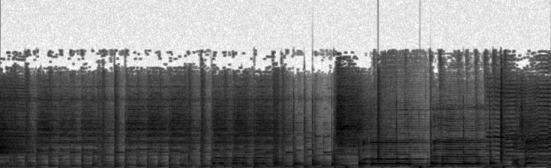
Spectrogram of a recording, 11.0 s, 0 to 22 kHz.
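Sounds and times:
hand drums beating: 0:00.0 - 0:11.0
high sliding melody: 0:00.0 - 0:11.0
ringing metallophones and gongs: 0:00.0 - 0:11.0.

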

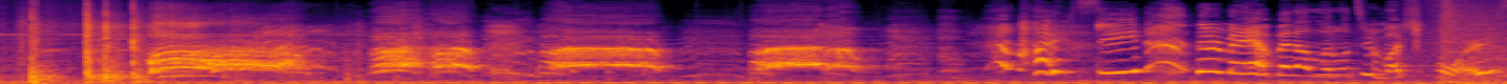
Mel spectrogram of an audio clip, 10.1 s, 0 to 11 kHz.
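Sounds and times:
people shouting and screaming: 0:01.0 - 0:06.1.

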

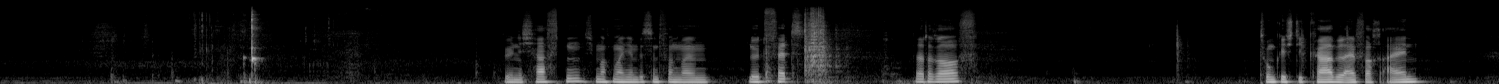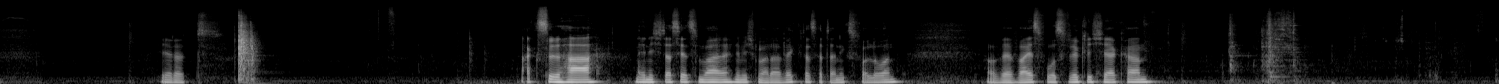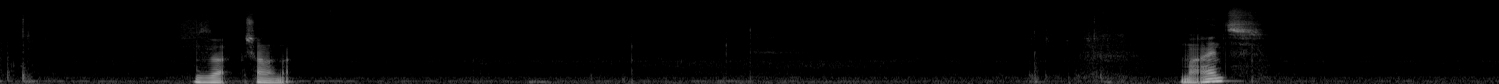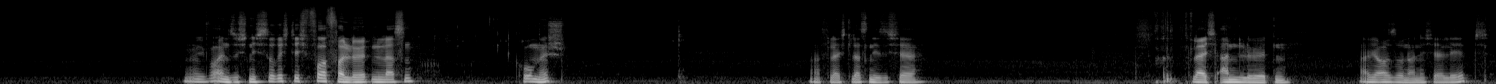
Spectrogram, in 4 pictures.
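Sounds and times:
tools and wires rustling: 0:26.4 - 0:30.6, 0:49.2 - 0:50.1.

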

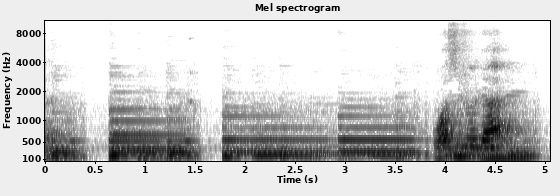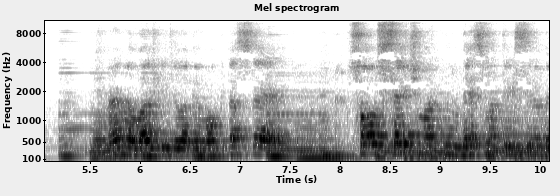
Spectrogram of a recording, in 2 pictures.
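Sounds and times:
acoustic guitar chords ringing: 0:00.0 - 0:10.0.

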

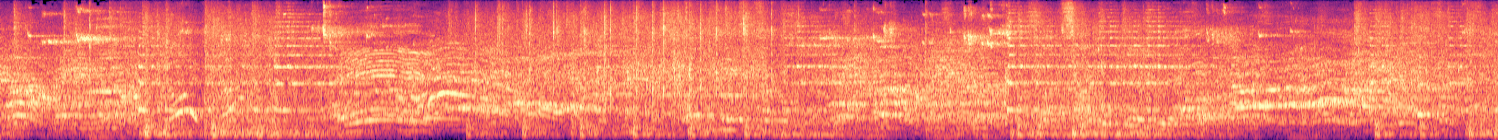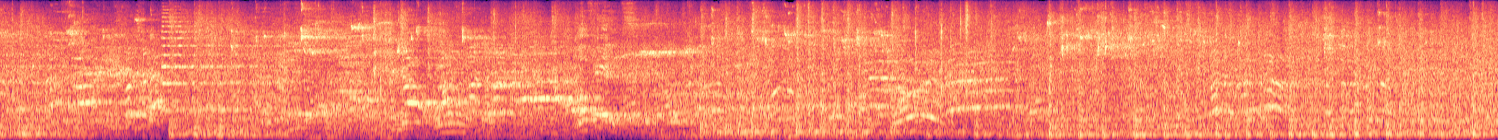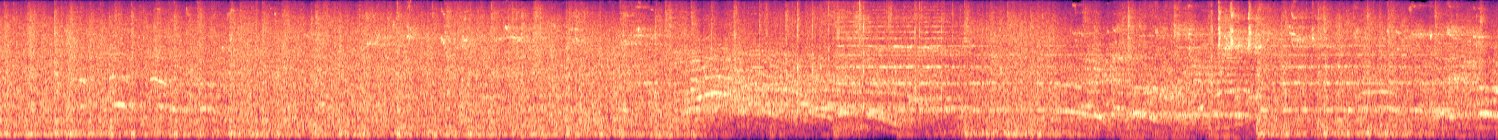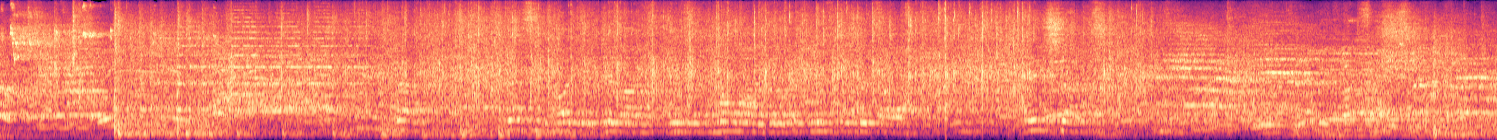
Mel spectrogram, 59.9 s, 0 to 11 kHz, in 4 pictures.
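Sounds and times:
voices in a hall: 0:00.0 - 0:59.9
shoes squeaking on court: 0:00.2 - 0:01.6, 0:07.8 - 0:10.5, 0:11.1 - 0:13.0, 0:14.4 - 0:19.7, 0:25.1 - 0:27.1, 0:33.6 - 0:36.6, 0:41.5 - 0:46.2.

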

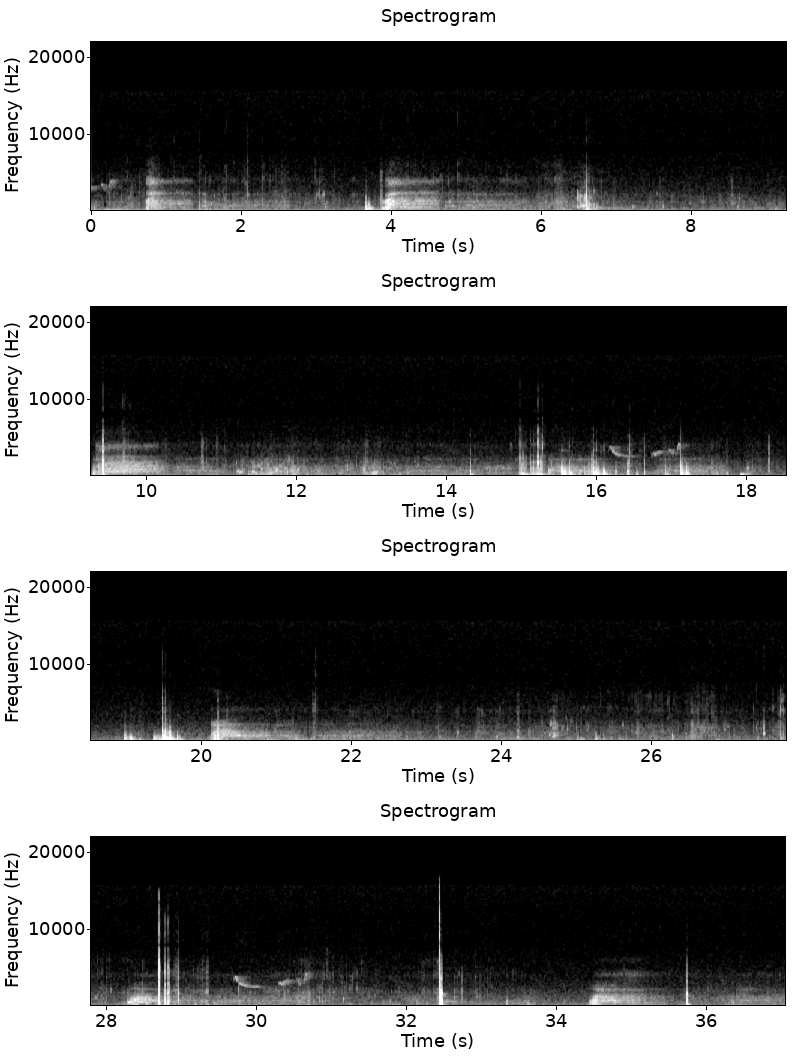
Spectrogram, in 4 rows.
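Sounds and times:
water splashing: 0:00.8 - 0:03.3, 0:06.0 - 0:07.7, 0:10.5 - 0:14.0, 0:24.5 - 0:29.1, 0:30.2 - 0:32.8.

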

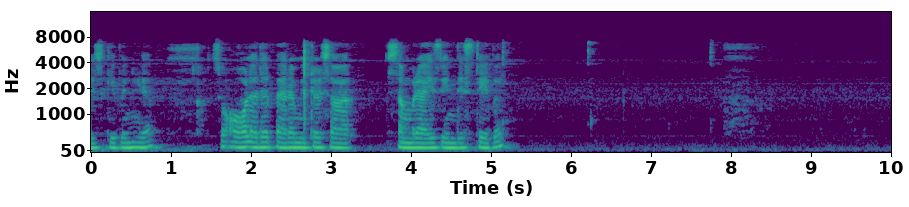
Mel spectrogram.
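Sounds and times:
computer mouse clicks: 0:06.2 - 0:06.8, 0:07.7 - 0:08.0.

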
